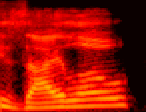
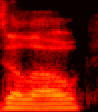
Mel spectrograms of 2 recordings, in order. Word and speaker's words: Zillow: just gonna sell and when I say Xylo I'm saying that as a joke because some of them actually say that right they don't even know how to properly pronounce Zillow and they're posting their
